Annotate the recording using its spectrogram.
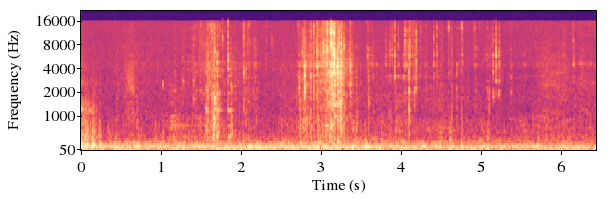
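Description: Dry sticks of wood click and clatter against each other.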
